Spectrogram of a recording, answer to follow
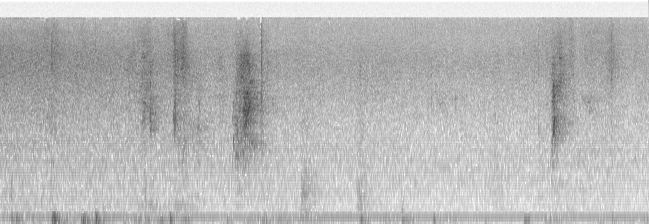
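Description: Handling noise from a handheld camcorder being swung about: irregular low thumps and a few brief rustles over a steady low hum.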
